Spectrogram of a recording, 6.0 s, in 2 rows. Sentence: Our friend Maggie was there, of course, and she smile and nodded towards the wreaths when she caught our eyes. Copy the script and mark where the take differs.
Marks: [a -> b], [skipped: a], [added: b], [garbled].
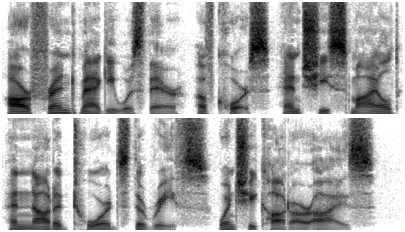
Our friend Maggie was there, of course, and she [smile -> smiled] and nodded towards the wreaths when she caught our eyes.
